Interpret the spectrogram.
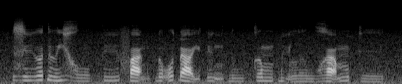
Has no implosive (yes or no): no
